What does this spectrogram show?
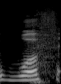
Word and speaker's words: wolf: the wolf in the Nordic? What did you just say? The wolf? The wolf. The You wolf. said- Do I have to pronounce the L? I thought it was silent.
